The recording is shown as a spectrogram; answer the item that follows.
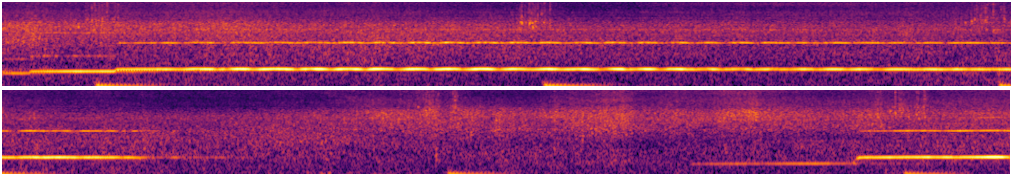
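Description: Native American flute holding one long, steady note over a deep drum beat that falls about every two seconds, with a steady hiss beneath. The flute stops a little past the middle, plays a short lower note near the end, then takes up the long note again.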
